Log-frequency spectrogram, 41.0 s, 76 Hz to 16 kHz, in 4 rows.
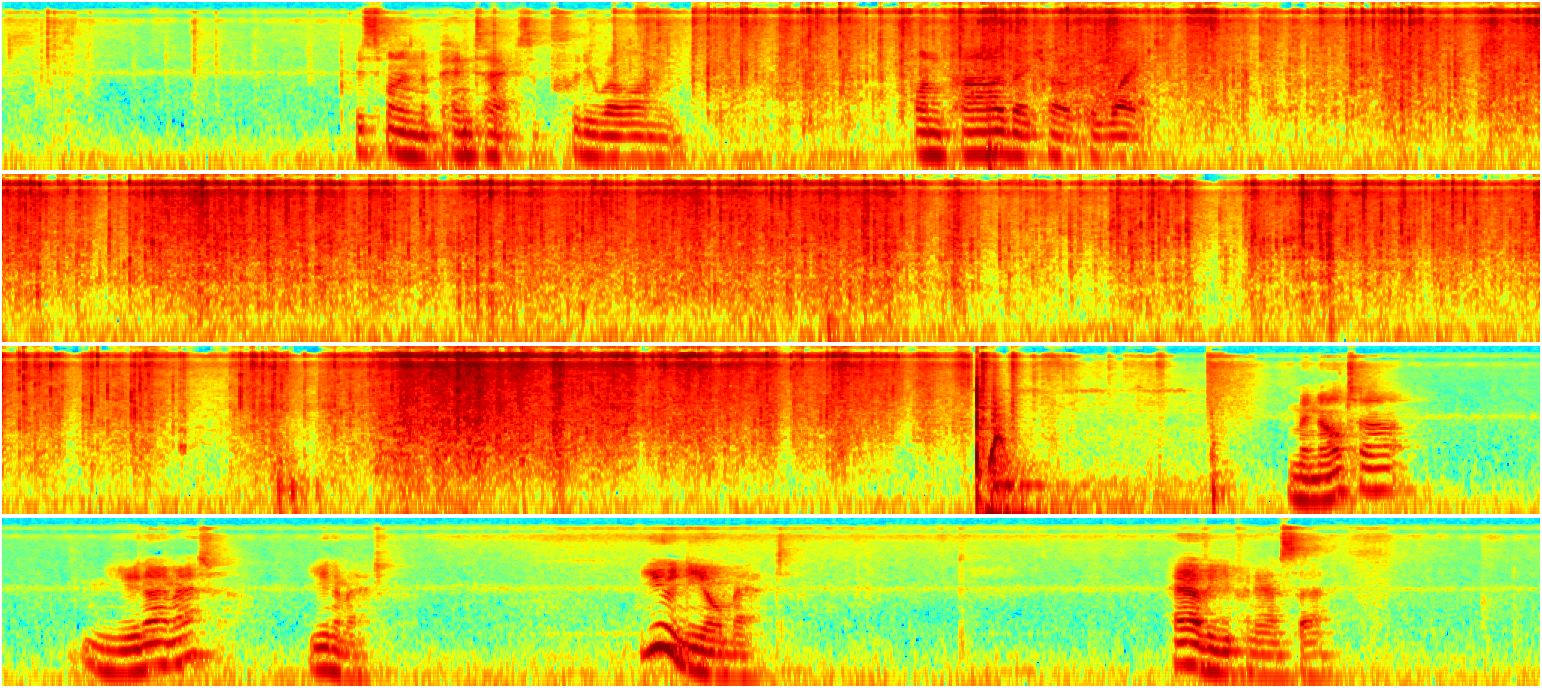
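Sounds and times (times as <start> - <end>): wrapping crinkling: 0.0 - 2.2, 4.0 - 27.5
sharp knock: 27.0 - 27.8.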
